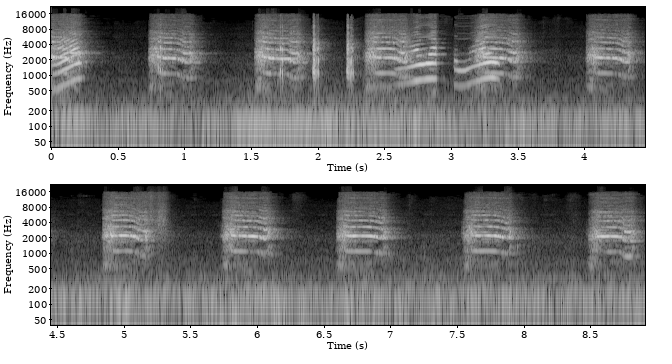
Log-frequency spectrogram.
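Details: Green ringneck parrot at a mirror, said to be talking in Urdu and Hindi, giving a steady series of harsh, ringing squawks, roughly one a second, with a few quick double notes near the start.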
